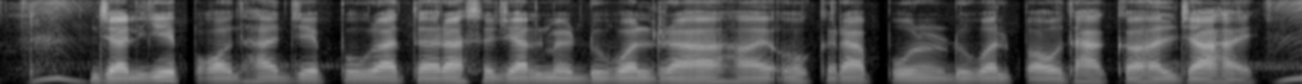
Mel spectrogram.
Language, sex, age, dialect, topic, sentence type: Magahi, male, 18-24, Central/Standard, agriculture, statement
